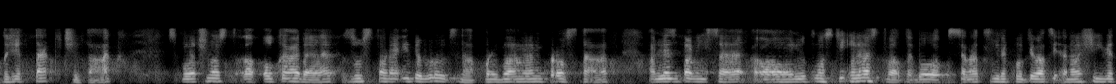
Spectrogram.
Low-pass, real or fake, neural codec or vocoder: 5.4 kHz; fake; codec, 16 kHz, 1 kbps, FreqCodec, smaller model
